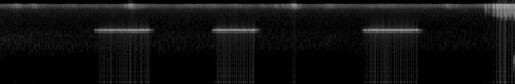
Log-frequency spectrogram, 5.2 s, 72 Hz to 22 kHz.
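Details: Ringed bush-cricket at Biedermannsdorf in Austria on 8 August 2022, heard via a Pettersson D 100 ultrasound detector. Three even, flat tonal bursts of about half a second come at uneven gaps, with quiet background hiss between them.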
